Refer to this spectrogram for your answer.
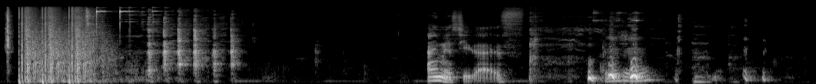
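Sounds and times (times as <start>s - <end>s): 
gunshot sound effect, rapid gunfire with metallic ringing: 0.1s - 1.2s
speech: 4.3s - 5.4s, 6.0s - 7.2s.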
